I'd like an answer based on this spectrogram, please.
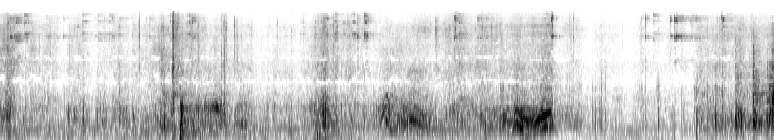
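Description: Nylon laptop backpack being handled and turned over, fabric rustling with a sharp click a little under two seconds in. Around the middle come whining calls that glide up and down in pitch, the loudest sound in the stretch.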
